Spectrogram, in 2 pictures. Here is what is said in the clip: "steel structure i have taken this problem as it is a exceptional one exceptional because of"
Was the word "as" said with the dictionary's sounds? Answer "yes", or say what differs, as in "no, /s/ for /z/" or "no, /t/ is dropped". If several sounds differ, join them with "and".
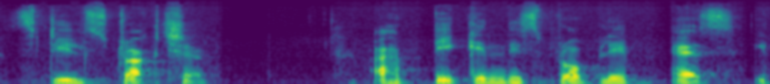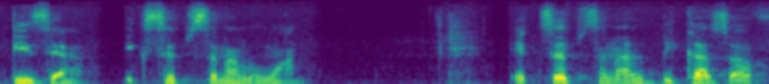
yes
